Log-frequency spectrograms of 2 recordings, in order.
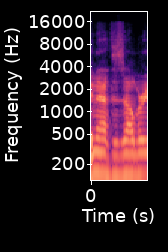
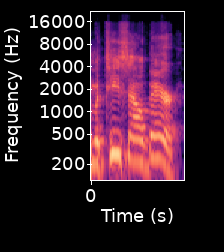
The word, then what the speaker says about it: Mathis Albert: He did say Mathis Albert, yep. All right, Tact. We are coming at you for that, too, motherfucker. You need to start saying Matisse Albert. That is a correct pronunciation.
